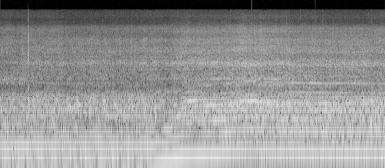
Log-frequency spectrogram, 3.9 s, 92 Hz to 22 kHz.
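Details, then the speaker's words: 1981 Moto-Ski Mirage snowmobile, 377 fan-cooled Rotax two-stroke, first ride on snow in over five years after carb cleaning, new fuel lines and exhaust gaskets: crisp, even buzz climbing smoothly when revved, steady firing without misses; normal running. "she ain't missing a beat engine wise not that carb all cleaned up got those new fuel lines in there so she's not spitting fuel everywhere"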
